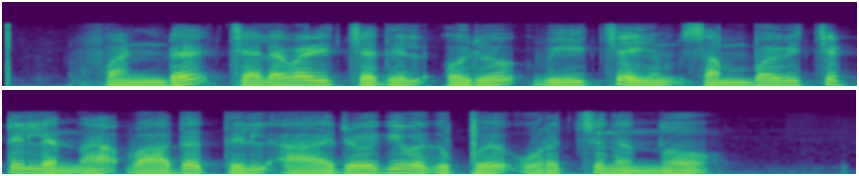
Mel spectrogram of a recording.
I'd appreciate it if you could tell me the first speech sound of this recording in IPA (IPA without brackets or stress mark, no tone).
f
